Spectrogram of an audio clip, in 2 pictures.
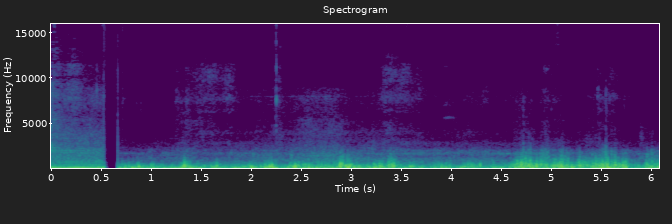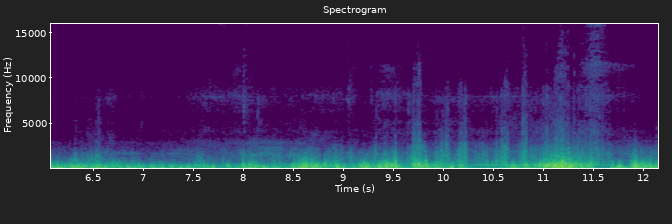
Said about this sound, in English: Still fairly breezy, a bit airy.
